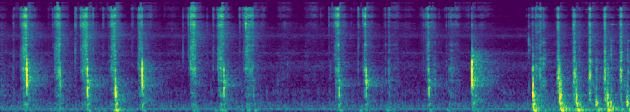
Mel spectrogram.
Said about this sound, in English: So we're just gonna cut up the cilantro.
